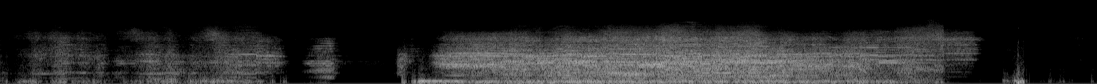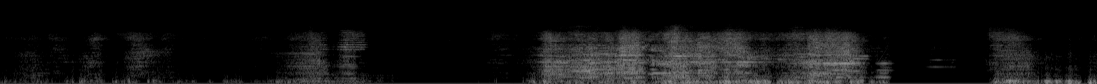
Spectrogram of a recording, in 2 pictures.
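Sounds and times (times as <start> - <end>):
guitar: 0.0 - 3.4, 4.0 - 9.6, 15.8 - 21.9.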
